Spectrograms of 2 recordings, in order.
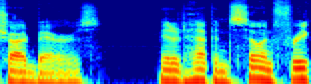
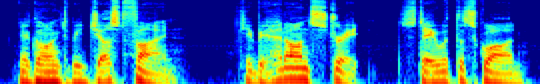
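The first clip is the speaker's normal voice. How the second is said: gruff, deep, growled but reassuring voice. Narrator reads Dallay answering a recruit with three months' training, in Dallay's gruff voice. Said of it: "Dallay had a gruff voice".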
